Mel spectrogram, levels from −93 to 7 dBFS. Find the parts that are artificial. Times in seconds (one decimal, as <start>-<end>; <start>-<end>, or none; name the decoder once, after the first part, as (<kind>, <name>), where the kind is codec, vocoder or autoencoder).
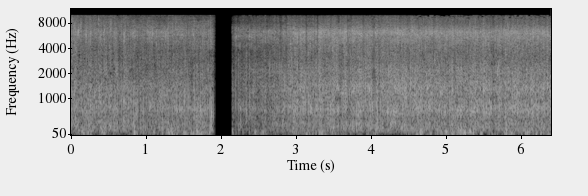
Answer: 0.8-4.6 (codec, SNAC)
